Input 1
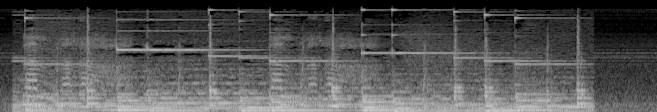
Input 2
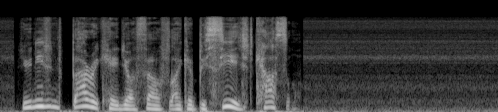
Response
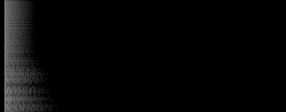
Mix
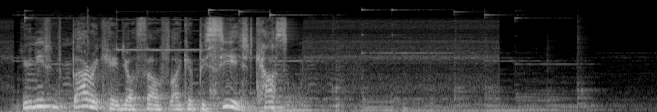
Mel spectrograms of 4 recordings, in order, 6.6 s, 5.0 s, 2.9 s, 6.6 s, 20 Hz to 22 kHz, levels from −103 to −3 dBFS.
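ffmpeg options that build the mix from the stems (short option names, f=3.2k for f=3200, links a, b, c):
-filter_complex "[0:a]equalizer=f=110:t=o:w=2.3:g=6.5,acompressor=threshold=-36dB:ratio=2,volume=-12.5dB,asplit=2[a][b];[b]volume=-5.5dB[c];[1:a]highshelf=f=5.8k:g=-8,bandreject=f=47.83:t=h:w=4,bandreject=f=95.66:t=h:w=4,bandreject=f=143.49:t=h:w=4,bandreject=f=191.32:t=h:w=4,bandreject=f=239.15:t=h:w=4,bandreject=f=286.98:t=h:w=4,bandreject=f=334.81:t=h:w=4,bandreject=f=382.64:t=h:w=4,bandreject=f=430.47:t=h:w=4,bandreject=f=478.3:t=h:w=4,bandreject=f=526.13:t=h:w=4,bandreject=f=573.96:t=h:w=4,bandreject=f=621.79:t=h:w=4,bandreject=f=669.62:t=h:w=4,volume=1.5dB,asplit=3[d][e][f];[e]volume=-13.5dB[g];[f]apad=whole_len=290164[h];[a][h]sidechaingate=range=-33dB:threshold=-50dB:ratio=16:detection=peak[i];[2:a]atrim=start_sample=2205[j];[c][g]amix=inputs=2:normalize=0[k];[k][j]afir=irnorm=-1:irlink=0[l];[i][d][l]amix=inputs=3:normalize=0"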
